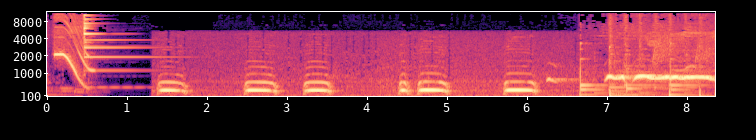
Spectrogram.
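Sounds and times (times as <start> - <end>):
quick falling whistle: 0.0 - 0.6, 7.0 - 8.3
brief tonal jingle: 0.4 - 1.6
owl hooting: 1.4 - 1.8, 2.4 - 3.7, 4.4 - 8.3.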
